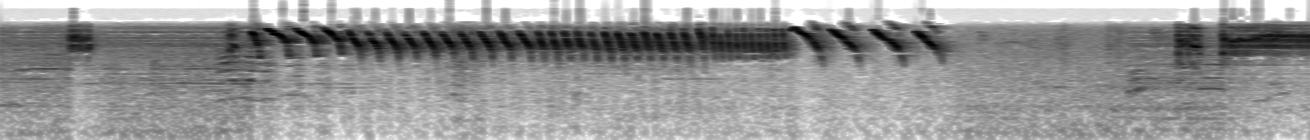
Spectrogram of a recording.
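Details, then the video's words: Streaked weaver calling in a long rapid string of high, sharp chirps with a few louder downslurred notes at the end, set against steady low background noise. "SUARA BURUNG MANYAR KEMBANG"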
